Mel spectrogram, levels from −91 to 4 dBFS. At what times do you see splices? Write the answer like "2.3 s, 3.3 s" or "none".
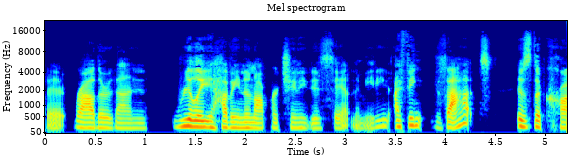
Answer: none

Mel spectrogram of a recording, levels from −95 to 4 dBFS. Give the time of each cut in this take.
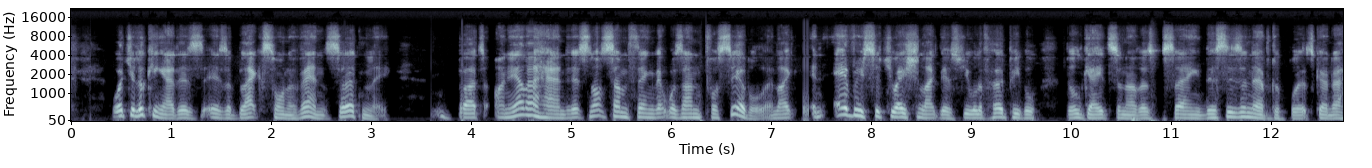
none

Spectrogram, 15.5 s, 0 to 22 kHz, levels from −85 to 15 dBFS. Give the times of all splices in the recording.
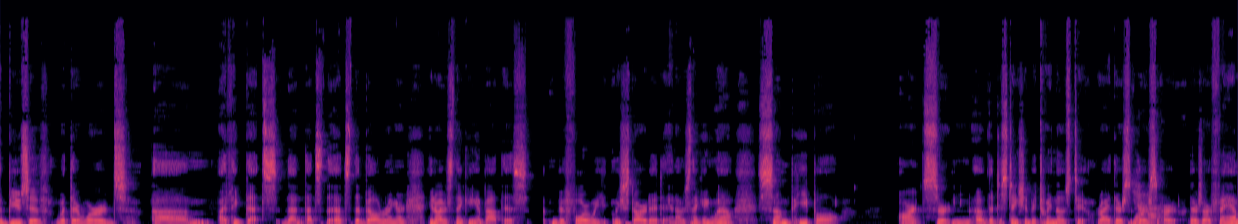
none

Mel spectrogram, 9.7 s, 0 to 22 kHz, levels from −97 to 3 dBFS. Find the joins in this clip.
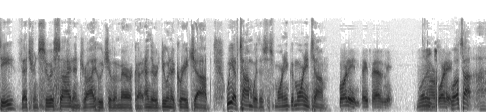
6.7 s, 8.7 s

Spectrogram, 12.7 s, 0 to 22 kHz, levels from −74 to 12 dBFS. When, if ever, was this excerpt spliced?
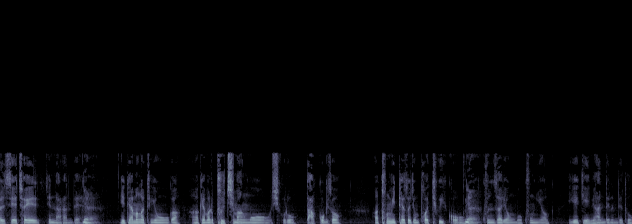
3.7 s, 9.6 s

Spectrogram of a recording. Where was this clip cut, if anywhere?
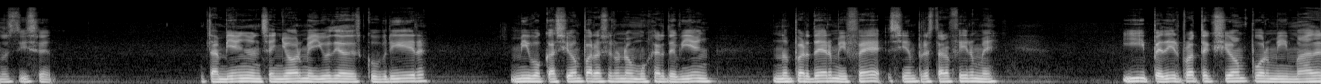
none

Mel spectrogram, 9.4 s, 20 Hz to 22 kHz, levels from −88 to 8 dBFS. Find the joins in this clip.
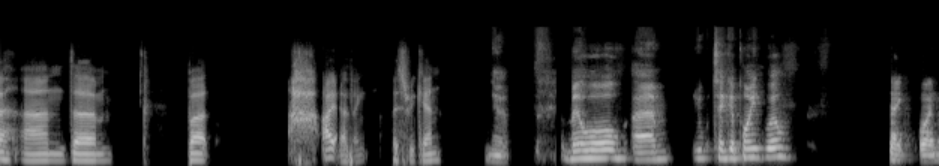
3.4 s, 5.6 s

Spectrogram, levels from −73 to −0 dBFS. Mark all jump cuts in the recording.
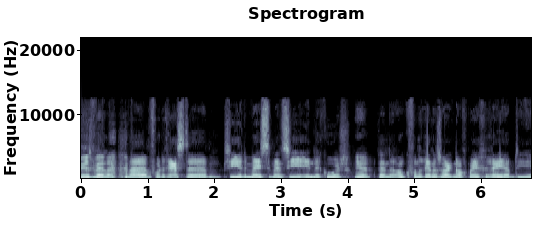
1.0 s, 4.5 s

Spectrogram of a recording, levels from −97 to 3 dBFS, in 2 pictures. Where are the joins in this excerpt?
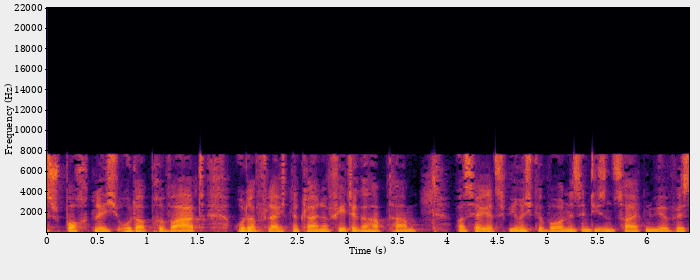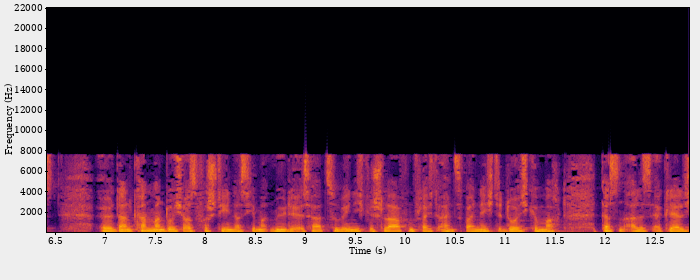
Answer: none

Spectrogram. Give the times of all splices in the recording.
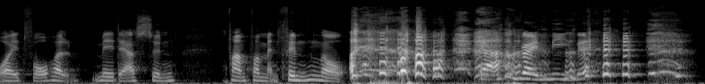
2.8 s

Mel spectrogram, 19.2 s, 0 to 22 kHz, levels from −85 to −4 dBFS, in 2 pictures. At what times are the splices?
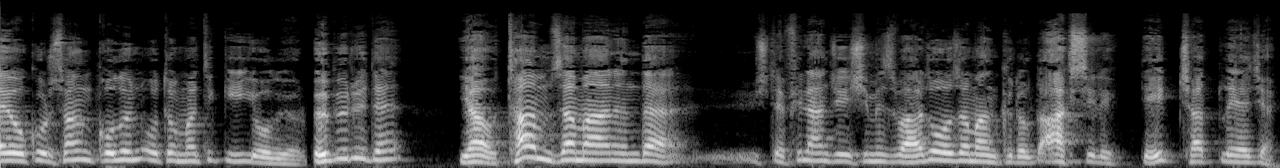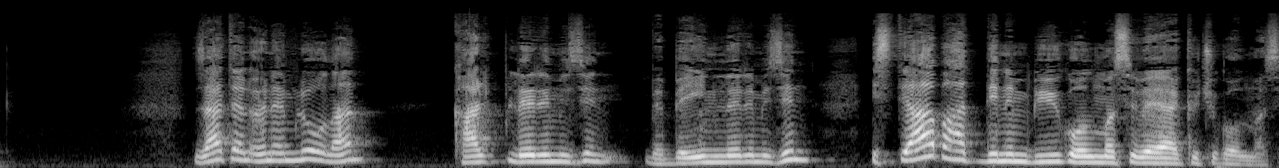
2.3 s

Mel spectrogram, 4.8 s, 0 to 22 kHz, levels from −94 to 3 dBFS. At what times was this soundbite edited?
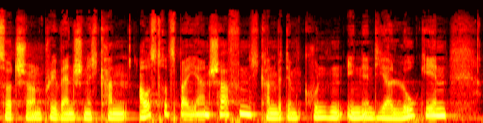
none

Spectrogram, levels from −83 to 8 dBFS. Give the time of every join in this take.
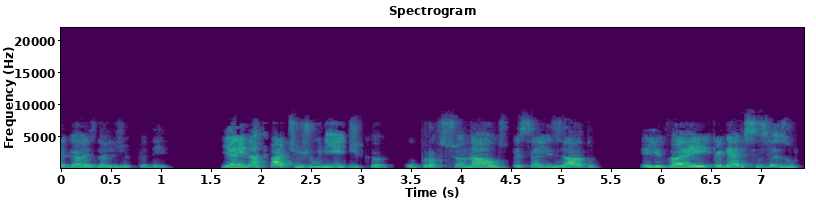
1.4 s, 6.5 s

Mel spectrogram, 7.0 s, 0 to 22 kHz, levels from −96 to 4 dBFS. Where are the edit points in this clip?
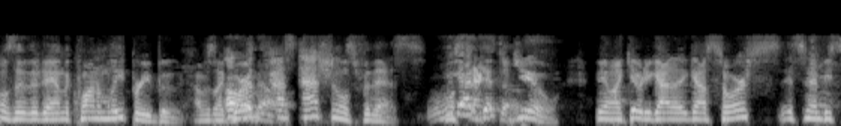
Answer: none

